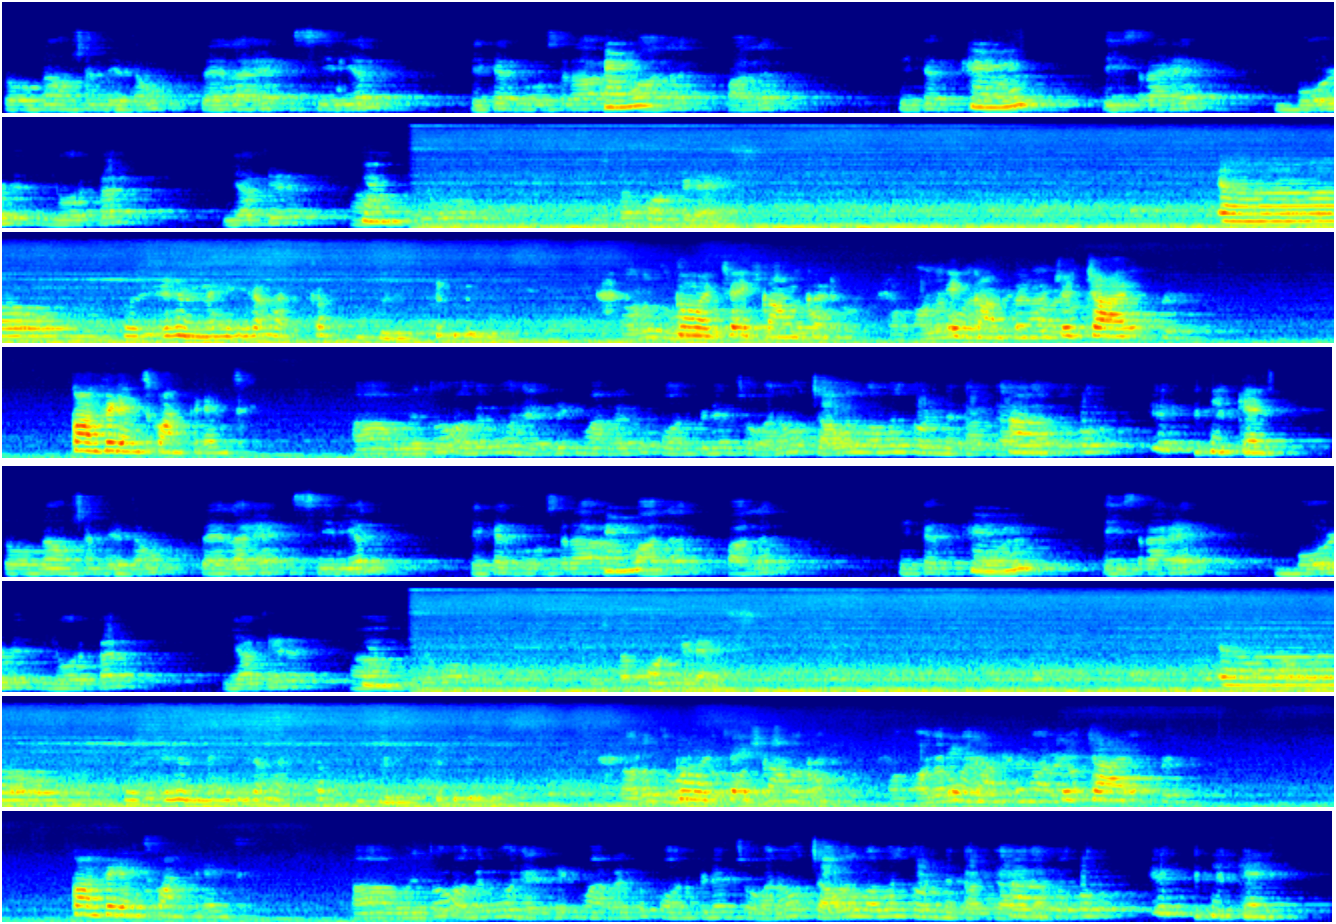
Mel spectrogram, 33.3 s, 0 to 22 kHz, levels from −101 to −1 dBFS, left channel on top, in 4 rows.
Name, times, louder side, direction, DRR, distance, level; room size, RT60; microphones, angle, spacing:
voice 1, 0.0-2.4 2.9-4.8 5.6-6.4 6.9-7.5 7.9-9.1 9.7-10.2 10.5-11.7 12.0-13.0 16.0-17.1 18.8-19.2 19.5-19.8 20.5-21.8 22.2-24.0 25.8-25.9 27.2-32.6, equal, 35° right, 1.8 m, -43 dB
voice 2, 6.0-6.4 10.6-10.8 15.9-18.7 20.4-20.5 20.9-22.0 22.6-23.8 25.4-26.5 31.3-31.5 32.5-32.9, left 6 dB, 85° left, 0.5 m, -31 dB
sound 1, 10.9-27.7, equal, 70° right, 1.7 m, -44 dB
9.3 x 3.6 x 6.5 m
head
